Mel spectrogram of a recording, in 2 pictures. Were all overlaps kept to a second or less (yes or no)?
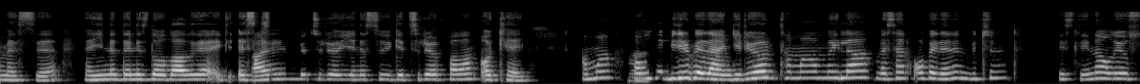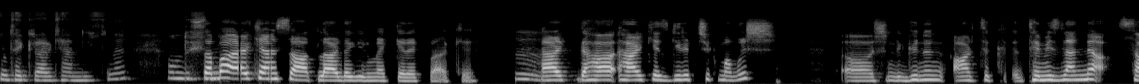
yes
